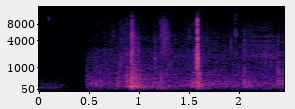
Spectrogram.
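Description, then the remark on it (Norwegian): A car dealer gets into an Audi A3: a sharp clunk, then a brighter click a moment later, over steady rustling and cabin hum after a brief silence. No one speaks. “setter seg inn i en Audi A3.”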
